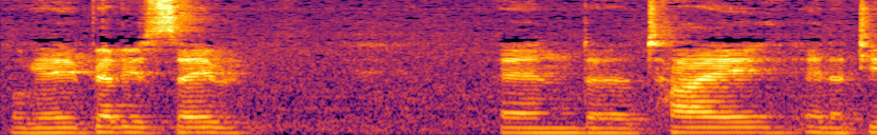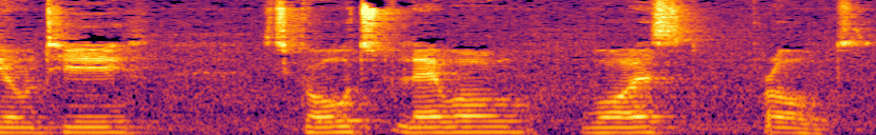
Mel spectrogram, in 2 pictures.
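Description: A man demonstrates software in an unscripted tutorial from a computer desk indoors, speaking in a slow, flat, mid-range voice. His simple non-native English is halting and repetitive, and the room is echoey with background noise.

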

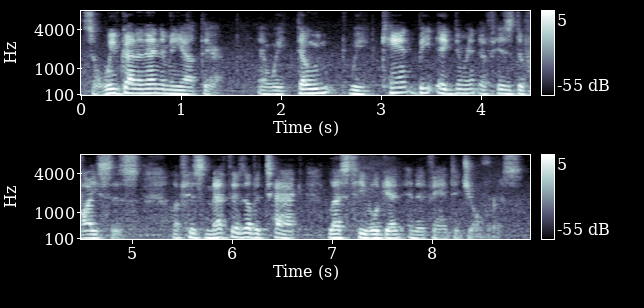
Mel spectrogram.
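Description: A man's voice: medium pitch, normal speed, slight background noise. A man preaching a sermon, explaining words and repeating the verse for emphasis. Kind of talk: sermon teaching.

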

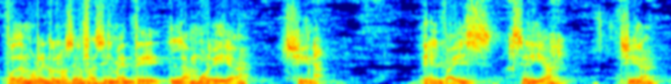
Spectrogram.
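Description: A man's voice: mid-range voice, animated, unhurried, fairly bright tone. A man teaching English, working through a workbook exercise step by step and patiently repeating each answer.

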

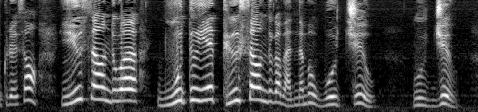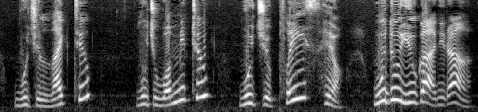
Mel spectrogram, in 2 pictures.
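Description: A woman with a high, very animated voice gives an English lesson for Korean learners, acting out quotes in playful voices. The sound is dry and close, with no room around her. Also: dry recording. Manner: lively, acts out quotes with playful voices and laughs. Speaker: English teacher. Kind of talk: video lecture on English through film.

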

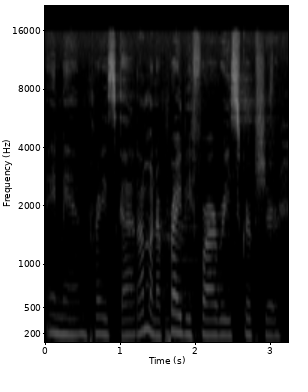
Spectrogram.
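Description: A woman's voice: lowish voice, flat delivery, normal speed, warm tone, slight background noise. An older woman preaching a sermon in church, praying and reading scripture with frequent amens and hallelujahs. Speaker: guest preacher. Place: church sanctuary.

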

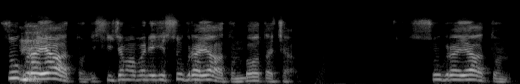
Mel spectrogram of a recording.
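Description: A man from Jammu and Kashmir, India, teaches Arabic grammar to students over a video call. His voice sits very high for a man, with a bright, forceful edge. He speaks slowly and patiently, repeating each word and praising his students as they answer. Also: big pitch swings. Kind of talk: online grammar lesson with students.

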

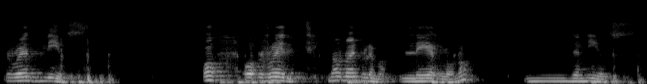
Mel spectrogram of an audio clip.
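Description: Man, English teacher in an online class, fairly high voice, patient, repeats everything; muffled lo-fi audio. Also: steady tone, slow pace, mellow, a little hiss or hum. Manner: patient, repeats phrases and keeps checking with "¿no?". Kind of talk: online class taught in Spanish.

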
